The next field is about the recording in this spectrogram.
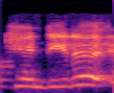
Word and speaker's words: candida: But what I wanted to ask you is, what, I've never heard of the word candida. Is it, am I saying it right? What does that mean? – Yeah. So candida is, it's a bacteria overgrowth.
